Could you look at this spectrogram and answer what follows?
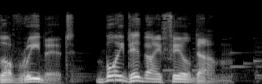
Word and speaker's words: Reddit: On a similar note, I used to pronounce Reddit as read it instead of read it.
